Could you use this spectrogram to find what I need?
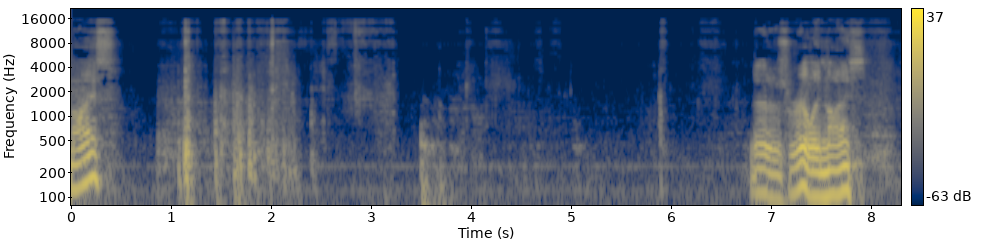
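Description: Cardboard rustles and scrapes as a crossbow is lifted out of a box.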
